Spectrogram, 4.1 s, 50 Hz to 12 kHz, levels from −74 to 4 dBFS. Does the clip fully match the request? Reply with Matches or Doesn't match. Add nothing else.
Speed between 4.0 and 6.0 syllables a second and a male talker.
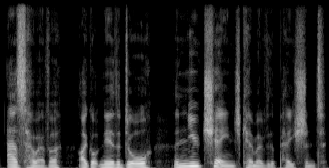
Matches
